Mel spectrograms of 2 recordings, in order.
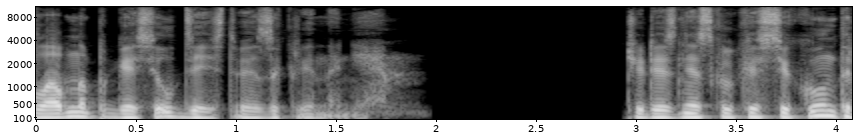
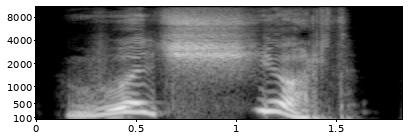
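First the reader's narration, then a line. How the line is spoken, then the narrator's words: Trembling voice. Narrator (Russian): дрожащим голосом проговорил Саня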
